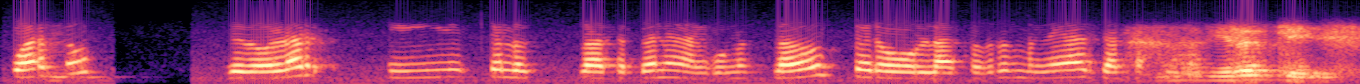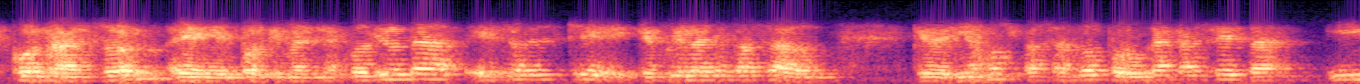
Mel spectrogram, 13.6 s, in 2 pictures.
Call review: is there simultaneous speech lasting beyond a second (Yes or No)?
No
